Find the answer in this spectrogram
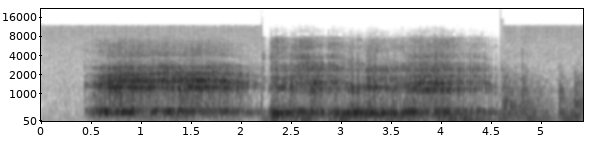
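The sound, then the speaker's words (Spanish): A cartoon lion roars at a zoo: two long, loud, rough, growling bursts, separated by a brief break, then a lower trailing rumble at the end. “Este es un león. Escuchadlo rugir.”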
